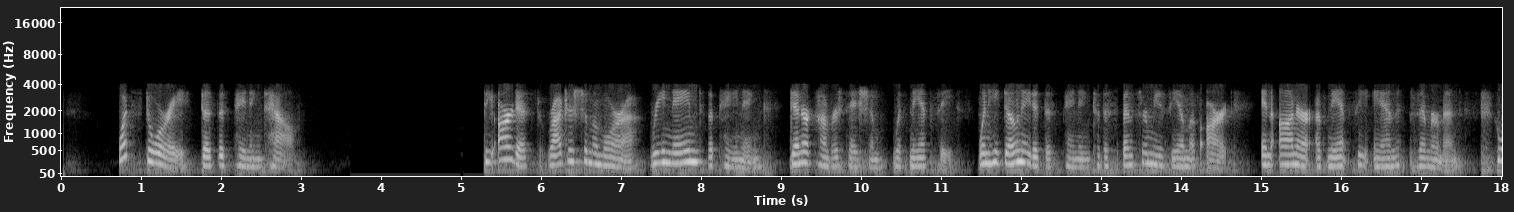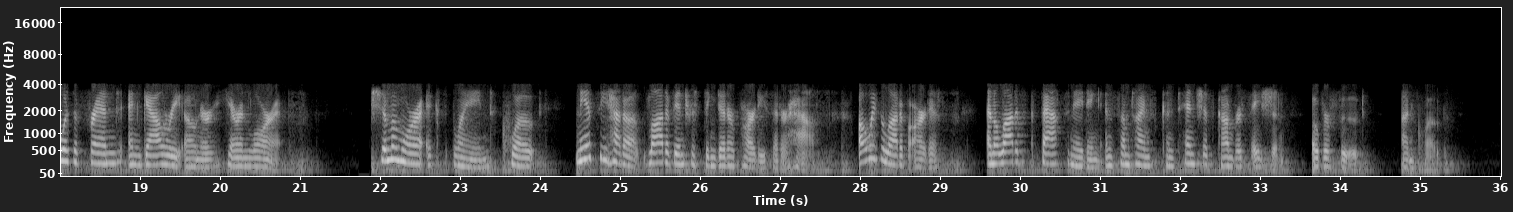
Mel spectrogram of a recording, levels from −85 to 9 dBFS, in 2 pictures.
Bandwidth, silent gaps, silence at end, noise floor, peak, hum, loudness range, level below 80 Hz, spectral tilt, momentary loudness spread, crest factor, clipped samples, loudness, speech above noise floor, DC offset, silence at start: 4.2 kHz; none; 0.6 s; -68 dBFS; 0 dBFS; none; 4 LU; -48 dBFS; -4.5 dB/octave; 12 LU; 22 dB; under 0.1%; -21 LUFS; 47 dB; under 0.1%; 0.75 s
